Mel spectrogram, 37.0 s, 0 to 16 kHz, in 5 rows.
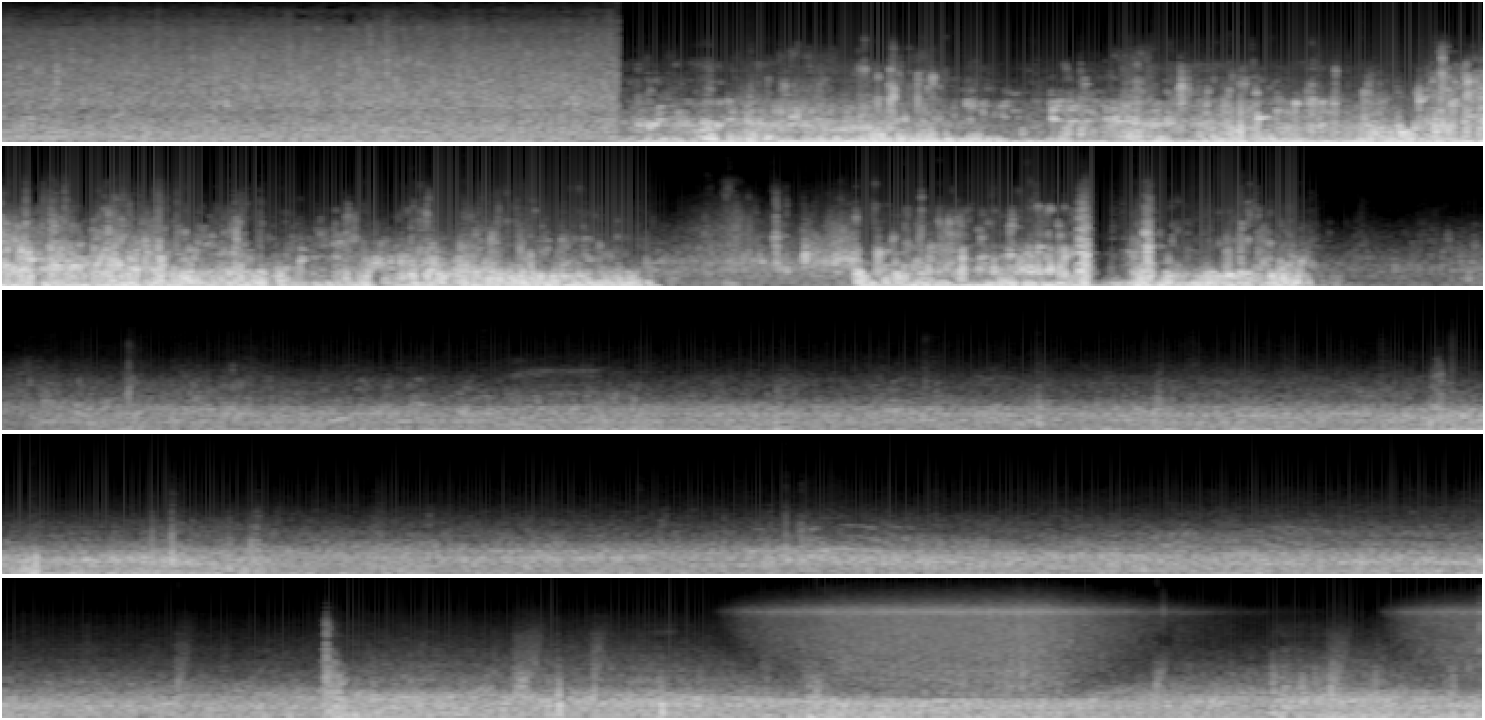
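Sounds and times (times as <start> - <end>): gurgling stream water: 0.0 - 16.8, 33.2 - 37.0.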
